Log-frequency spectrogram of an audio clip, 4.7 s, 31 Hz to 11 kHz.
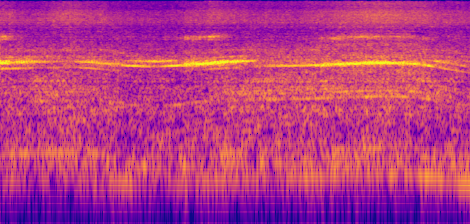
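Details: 2000 Ford Explorer 4.0 SOHC: a thin, steady high whine sits over a soft engine hum and wavers slightly with revs; engine whine, source still unknown.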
